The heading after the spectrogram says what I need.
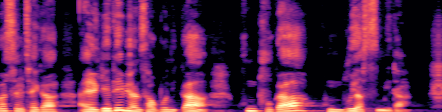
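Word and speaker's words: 功夫: 중국어로 공부를 뭐라고 읽는지 아십니까? 쿵푸. 네, 중국어로 공부를 쿵푸라고 읽습니다.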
